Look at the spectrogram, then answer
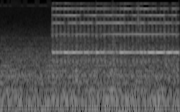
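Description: A telephone in the video game The Stanley Parable Ultra Deluxe starts ringing suddenly after a brief quiet moment, giving a bright, continuous electronic trill that stays loud and clear.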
